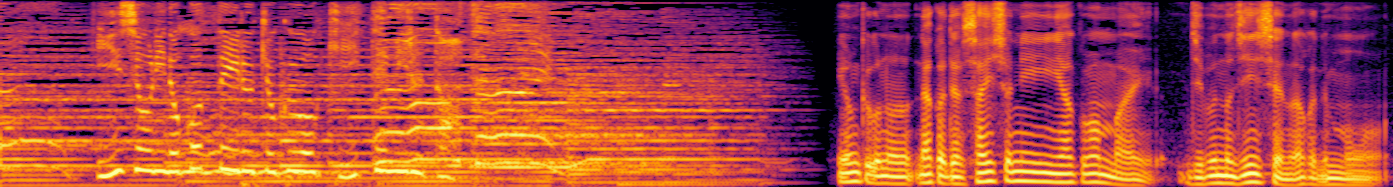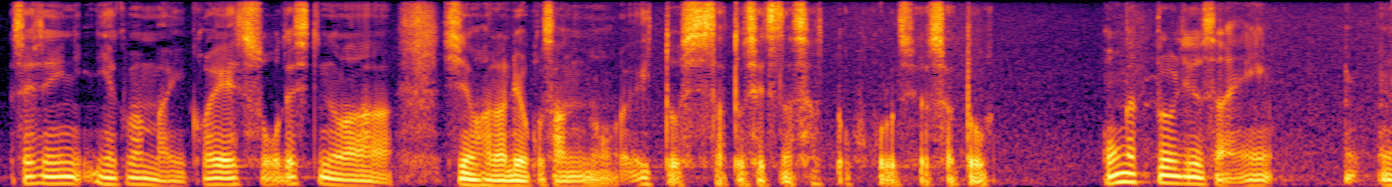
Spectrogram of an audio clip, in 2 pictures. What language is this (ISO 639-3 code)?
jpn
